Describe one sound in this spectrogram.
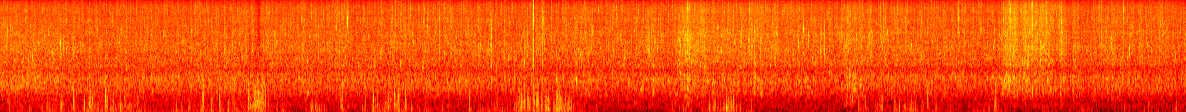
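A small stream gurgles and rushes steadily over a shallow drop.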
